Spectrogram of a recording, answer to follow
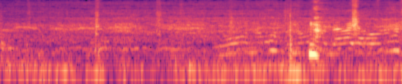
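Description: Low, steady outdoor background noise with faint voices, then a voice saying 'No' near the end.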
